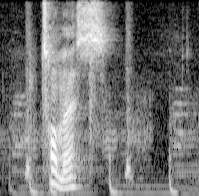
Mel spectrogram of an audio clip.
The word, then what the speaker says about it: Thomas: Sometimes the H is silent in TH, such as Thailand, time, asthma, Thomas, and the Thames, as in the river in London.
